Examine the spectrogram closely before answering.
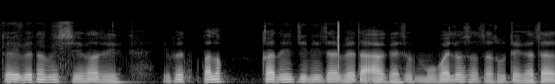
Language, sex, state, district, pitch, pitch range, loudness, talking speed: Chakma, male, Tripura, Dhalai, 105 Hz, 100-110 Hz, -22 LUFS, 160 wpm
